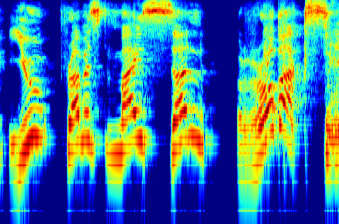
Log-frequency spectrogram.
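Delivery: slow, high mock Indian accent, laughing through it. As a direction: drag out a put-on Indian accent while cracking up. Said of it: "like that Indian guy".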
